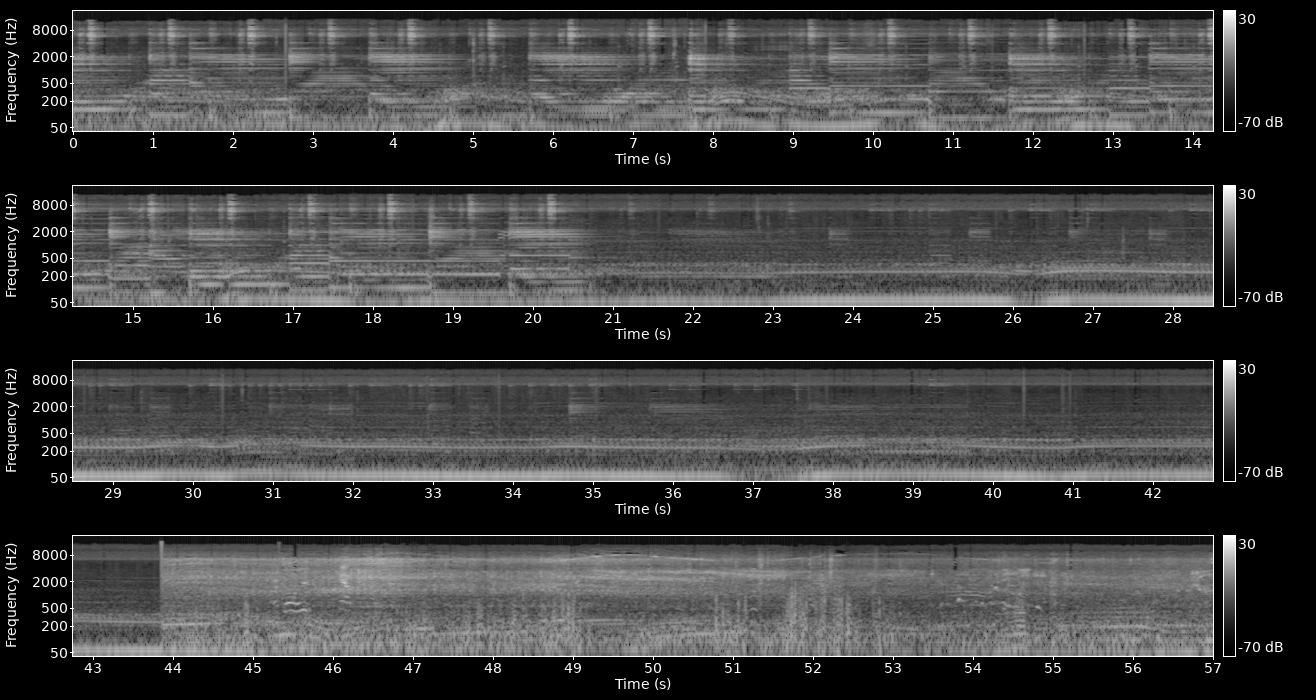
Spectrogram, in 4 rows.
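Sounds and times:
car engine humming: 0:00.0 - 0:57.0
voices: 0:45.0 - 0:46.8, 0:53.3 - 0:55.7, 0:56.5 - 0:57.0.

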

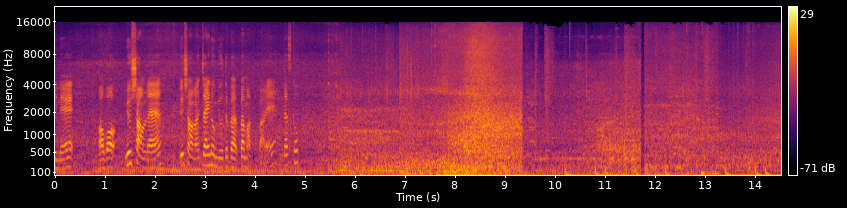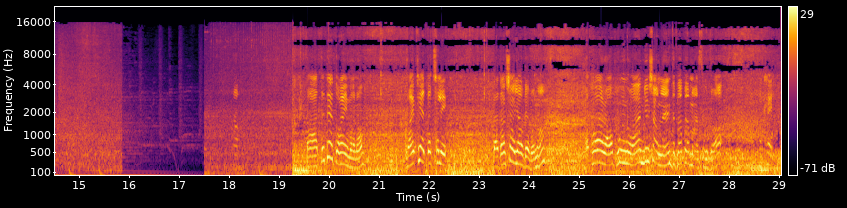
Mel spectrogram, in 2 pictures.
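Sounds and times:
road noise: 0:00.0 - 0:29.0
wind rushing over microphone: 0:19.3 - 0:29.0.

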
